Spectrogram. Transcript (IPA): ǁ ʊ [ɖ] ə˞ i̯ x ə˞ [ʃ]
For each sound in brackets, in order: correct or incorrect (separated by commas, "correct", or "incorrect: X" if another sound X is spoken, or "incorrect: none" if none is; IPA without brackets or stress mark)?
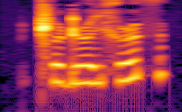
correct, incorrect: θ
